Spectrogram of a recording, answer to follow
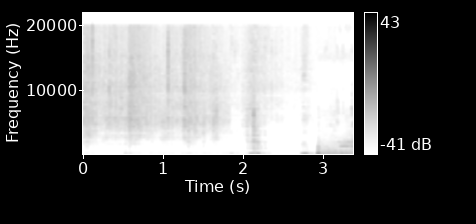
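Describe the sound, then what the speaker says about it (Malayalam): Ground spices including garam masala, fennel powder and turmeric roast in a pan, giving a soft sizzle broken by scraping stirs of a spoon, close and fairly quiet. "മഞ്ഞൾപ്പൊടി ഇതെല്ലാം പാനിലേക്ക് ഇട്ട് പൊടികൾ മൂപ്പിച്ചെടുക്കണം"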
